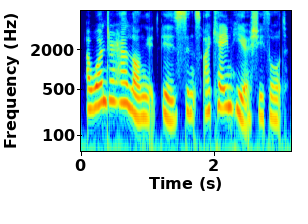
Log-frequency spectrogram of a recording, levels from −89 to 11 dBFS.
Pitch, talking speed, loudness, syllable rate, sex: 240 Hz, 230 wpm, -17 LUFS, 5.2 syllables/s, female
